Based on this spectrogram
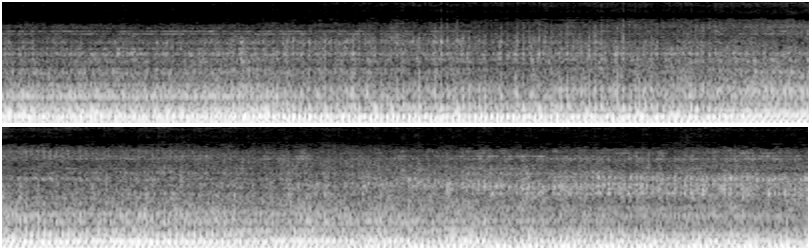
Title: Cold start, exhaust leak and all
